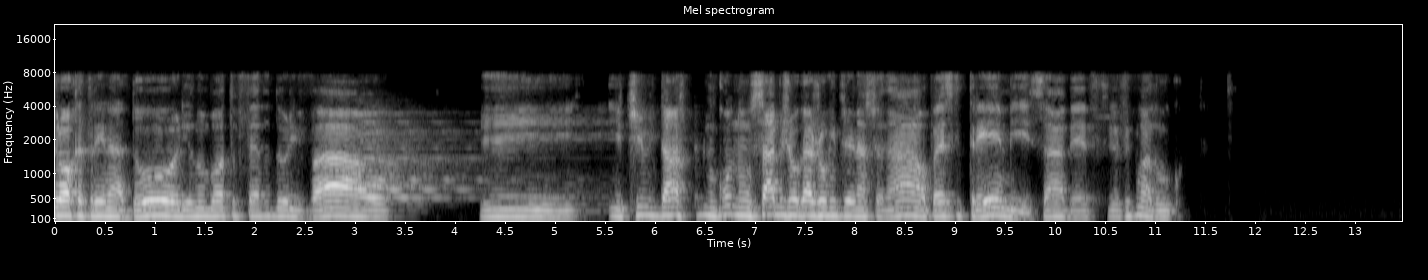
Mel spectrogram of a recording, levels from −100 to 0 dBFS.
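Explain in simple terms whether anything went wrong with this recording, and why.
From 3.0 to 6.6 s, a feedback echo between two devices repeats the speech about every third of a second, unlike room reverb's smooth fade.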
